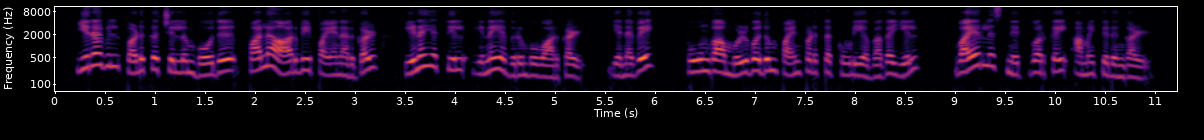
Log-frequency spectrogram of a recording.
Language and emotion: Tamil, neutral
